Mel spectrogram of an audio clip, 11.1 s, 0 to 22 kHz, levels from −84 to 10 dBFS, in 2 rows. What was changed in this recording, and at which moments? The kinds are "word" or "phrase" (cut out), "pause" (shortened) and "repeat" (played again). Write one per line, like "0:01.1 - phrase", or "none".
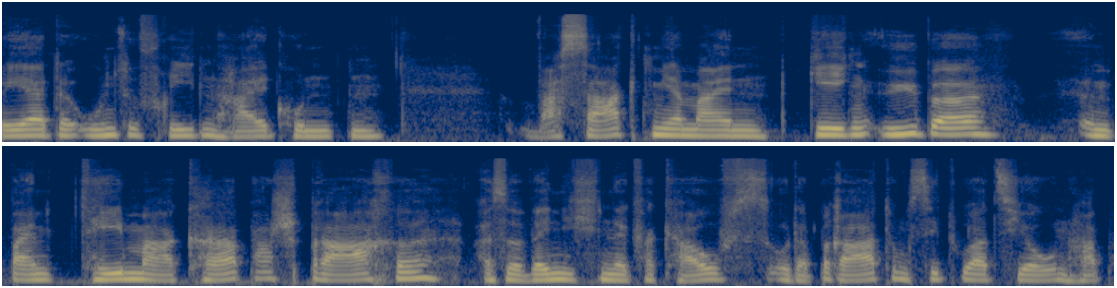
0:01.4 - phrase
0:03.9 - pause
0:08.7 - word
